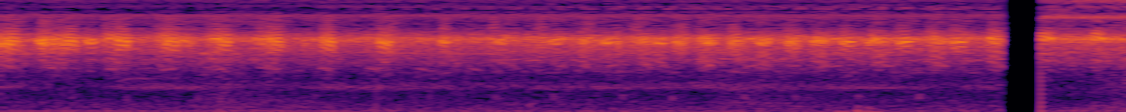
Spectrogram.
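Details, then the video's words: Rainy-season frog chorus, a steady wall of shrill, fast-pulsed calls from many frogs at once, briefly cut out for a moment near the end before resuming. "សំឡេងកង្កែបយំនារដូវវស្សា | The sound of frogs in the rainy season"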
